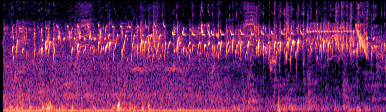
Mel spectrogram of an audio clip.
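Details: European goldfinches singing together in a collective batbata twitter, a mating chorus meant to stimulate males and females and to cure silent birds; dense, overlapping high tinkling trills and chirps run continuously, with buzzier twittering near the end and faint low thumps.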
